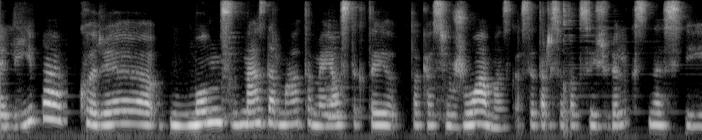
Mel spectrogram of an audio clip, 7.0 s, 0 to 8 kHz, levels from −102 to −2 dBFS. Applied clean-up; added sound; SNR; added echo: neural mask model DeepFilterNet 3.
